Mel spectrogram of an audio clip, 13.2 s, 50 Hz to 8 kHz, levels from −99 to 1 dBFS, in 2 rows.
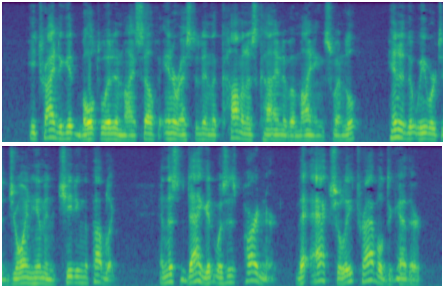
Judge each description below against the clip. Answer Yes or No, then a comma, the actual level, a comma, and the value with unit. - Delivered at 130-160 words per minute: No, average, 170 wpm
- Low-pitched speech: Yes, low, 120 Hz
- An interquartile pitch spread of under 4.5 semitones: Yes, average, 3.6 semitones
